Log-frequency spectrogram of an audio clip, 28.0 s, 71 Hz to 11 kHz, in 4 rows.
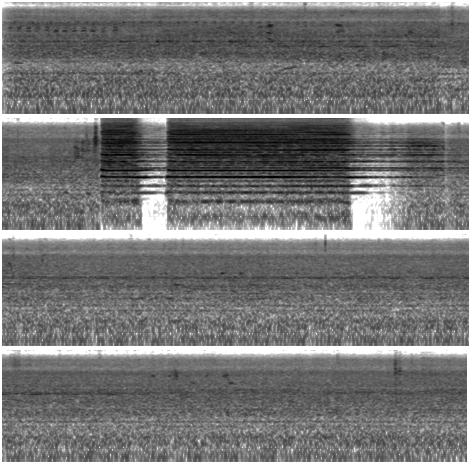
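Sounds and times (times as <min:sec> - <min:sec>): locomotive air horn blast: 0:08.5 - 0:13.8.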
